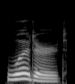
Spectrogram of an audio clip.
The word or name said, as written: Woodard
